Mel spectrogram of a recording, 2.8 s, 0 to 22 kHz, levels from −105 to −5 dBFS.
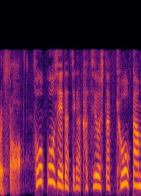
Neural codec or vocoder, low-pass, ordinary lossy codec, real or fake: codec, 16 kHz, 2 kbps, FreqCodec, larger model; none; none; fake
